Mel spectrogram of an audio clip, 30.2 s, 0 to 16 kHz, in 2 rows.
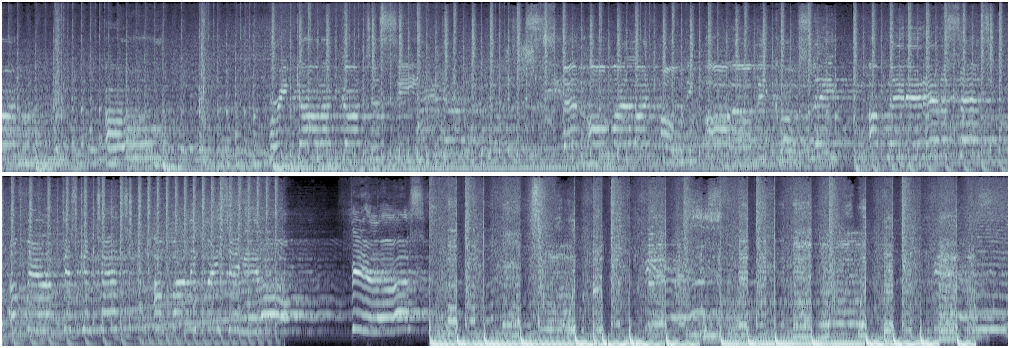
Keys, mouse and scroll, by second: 6.1 ctrl+scroll up 1, 7.0 right click, 7.6 click, 7.9 alt+scroll down 1, 10.4 ctrl+m, 12.2 m, 12.8 m, 14.1 click, 15.0 l, 29.2 click.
